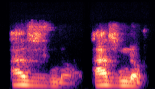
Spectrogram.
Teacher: Y este proceso se llama asimilación, asimilación de voz. Asimilación de voz, porque la N es sonora, la S no es sonora. Entonces hace que la S se haga sonora.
